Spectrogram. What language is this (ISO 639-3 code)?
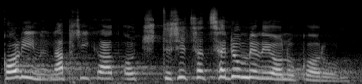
ces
